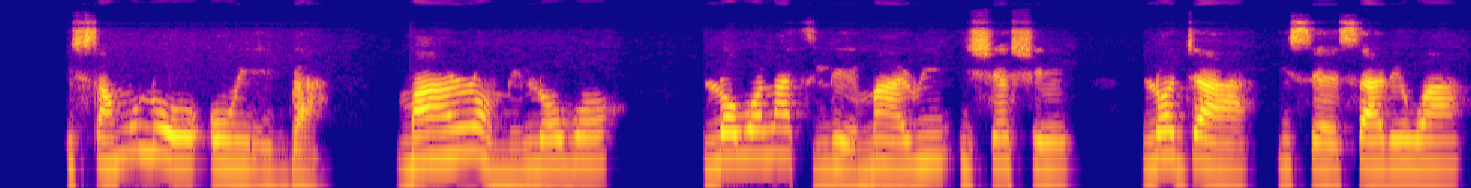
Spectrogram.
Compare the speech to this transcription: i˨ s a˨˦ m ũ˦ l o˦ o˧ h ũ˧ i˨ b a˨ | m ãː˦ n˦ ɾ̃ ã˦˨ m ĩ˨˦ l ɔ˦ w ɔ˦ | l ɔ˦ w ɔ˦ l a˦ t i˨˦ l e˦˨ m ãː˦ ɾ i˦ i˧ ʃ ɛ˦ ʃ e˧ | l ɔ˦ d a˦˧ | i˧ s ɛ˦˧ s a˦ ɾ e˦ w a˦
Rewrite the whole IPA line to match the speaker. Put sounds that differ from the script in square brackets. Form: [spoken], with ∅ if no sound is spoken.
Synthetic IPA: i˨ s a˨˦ m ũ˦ l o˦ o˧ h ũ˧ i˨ [ɡ͡b] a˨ | m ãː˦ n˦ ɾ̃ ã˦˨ m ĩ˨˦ l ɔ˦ w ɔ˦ | l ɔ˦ w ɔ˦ l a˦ t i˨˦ l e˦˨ m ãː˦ ɾ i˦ i˧ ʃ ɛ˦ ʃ e˧ | l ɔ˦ [d͡ʒ] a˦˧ | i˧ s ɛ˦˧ s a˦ ɾ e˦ w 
